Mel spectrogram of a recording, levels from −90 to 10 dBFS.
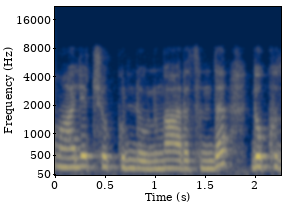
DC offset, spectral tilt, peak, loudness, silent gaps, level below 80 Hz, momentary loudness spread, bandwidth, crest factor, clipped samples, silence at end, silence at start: under 0.1%; -7 dB/octave; -2 dBFS; -22 LUFS; none; -62 dBFS; 7 LU; 8.4 kHz; 18 dB; under 0.1%; 0 s; 0 s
